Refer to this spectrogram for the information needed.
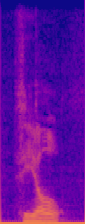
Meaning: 1. violin, fiddle 2. any violet, an ornamental fragrant plant of the genus Viola (including the pansy)
- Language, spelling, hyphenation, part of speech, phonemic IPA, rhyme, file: Dutch, viool, vi‧ool, noun, /viˈoːl/, -oːl, Nl-viool.ogg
